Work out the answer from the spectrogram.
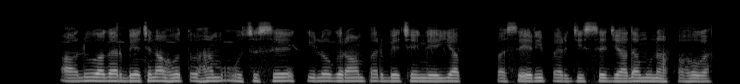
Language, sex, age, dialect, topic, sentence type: Magahi, male, 51-55, Western, agriculture, question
